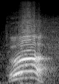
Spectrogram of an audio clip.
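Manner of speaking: high loud startled cry; startled yell. Real, not acted. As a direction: yelp at a sudden fright. Sudden enemy in the game.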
